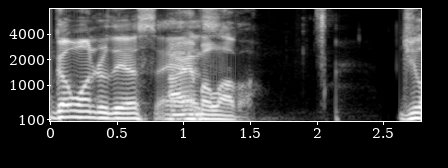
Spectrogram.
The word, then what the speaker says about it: Iamaleava: I think it's Iamaleava. Okay. It might be Iamaleava. Might be Iamaleava, but it's Malava is the end.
